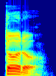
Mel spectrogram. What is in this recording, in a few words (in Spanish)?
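"toro", Spanish; mekanta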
